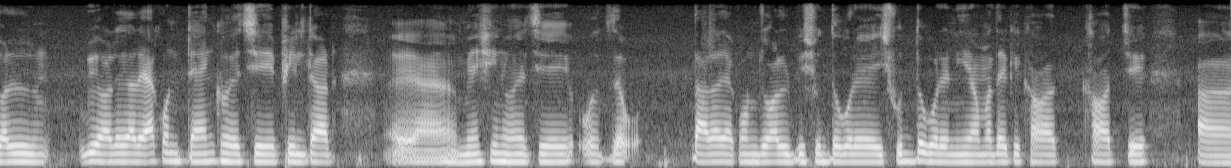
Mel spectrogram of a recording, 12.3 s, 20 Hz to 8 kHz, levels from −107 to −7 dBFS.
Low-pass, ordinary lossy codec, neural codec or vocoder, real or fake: 7.2 kHz; none; none; real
